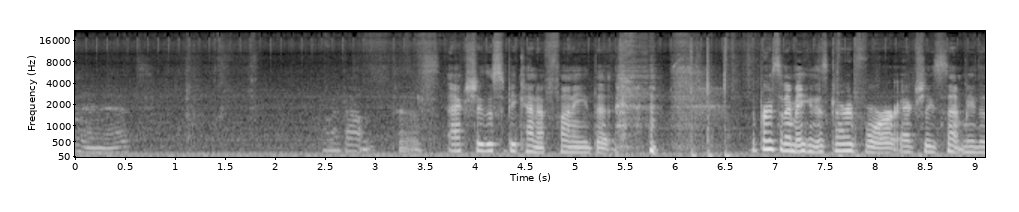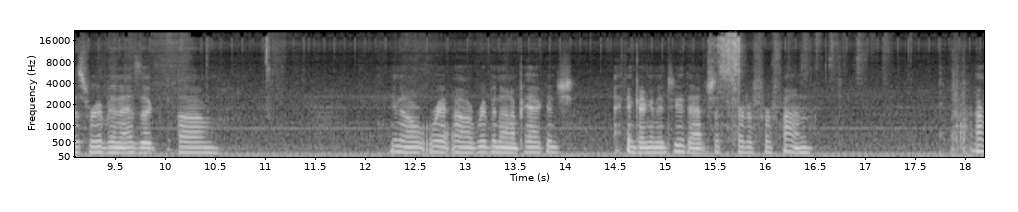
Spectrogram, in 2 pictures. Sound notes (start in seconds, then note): 5.4 laughs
